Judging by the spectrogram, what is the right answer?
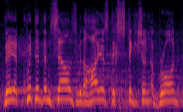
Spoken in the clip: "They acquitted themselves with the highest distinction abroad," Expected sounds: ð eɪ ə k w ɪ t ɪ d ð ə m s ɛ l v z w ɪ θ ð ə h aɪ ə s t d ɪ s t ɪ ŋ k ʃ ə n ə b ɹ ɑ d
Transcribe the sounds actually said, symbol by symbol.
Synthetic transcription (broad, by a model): ð eɪ ə k w ɪ t ɪ d ð ə m s ɛ l v z w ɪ ð ə h aɪ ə s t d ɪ s t ɪ ŋ k ʃ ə n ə b ɹ ɑ d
